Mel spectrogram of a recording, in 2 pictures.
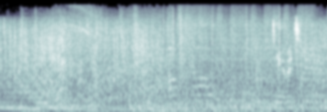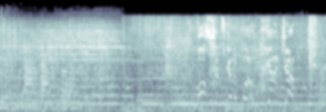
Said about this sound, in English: Control until they blew up the boat.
